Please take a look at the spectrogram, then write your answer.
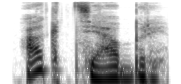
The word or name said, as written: oktyabr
